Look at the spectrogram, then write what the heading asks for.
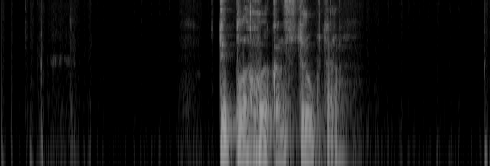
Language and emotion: Russian, angry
